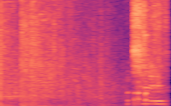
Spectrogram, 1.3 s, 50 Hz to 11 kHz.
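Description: Gunfire from the video game Gears 5 during a ranked Control match: a brief, loud clatter of shots over a dense battle backdrop, with a voice faintly present.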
